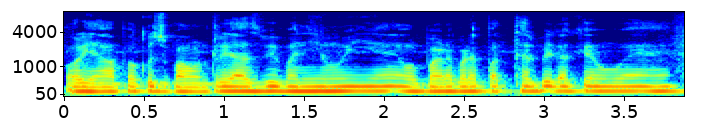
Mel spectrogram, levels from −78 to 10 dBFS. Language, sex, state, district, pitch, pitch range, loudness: Hindi, male, Chhattisgarh, Korba, 120 Hz, 120-125 Hz, -13 LUFS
